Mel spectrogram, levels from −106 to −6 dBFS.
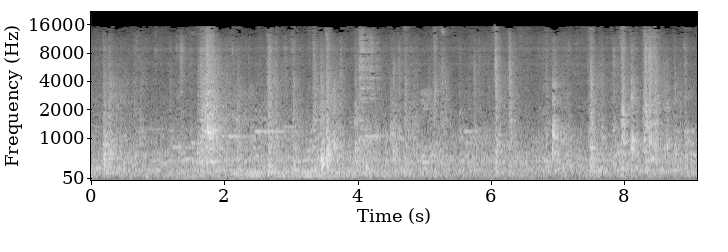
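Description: Throughout the clip the sound carries two layers of coding damage at once: the artefacts of one codec are heard together with those of another, and nothing is heard above 15.6 kHz. That mix of unlike artefacts points to transcoding between lossy codecs, likely an earlier WMA encode at a moderate rate re-encoded to low-rate Vorbis. A single lossy encode would show one consistent artefact character rather than two overlapping ones.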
